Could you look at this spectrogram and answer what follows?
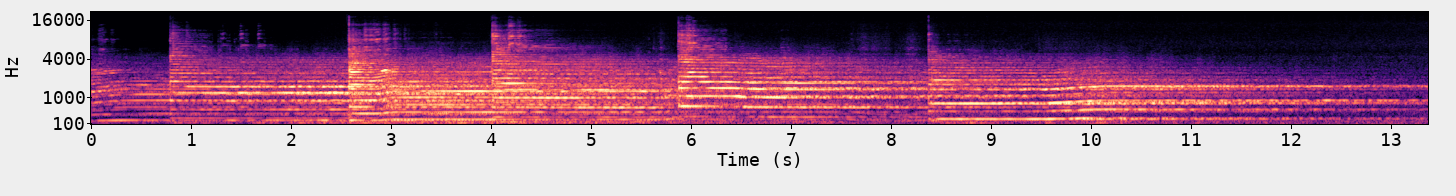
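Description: A modular synthesizer sounds chiming, bell-like tones that strike every few seconds, each ringing out into a long filtered reverb tail that blurs into a rich, sustained wash.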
